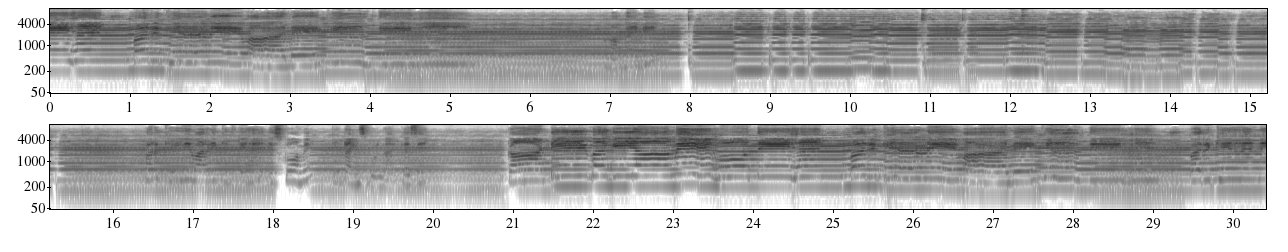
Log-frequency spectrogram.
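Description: Harmonium playing the song's melody in sustained, reedy held notes, with a woman's voice singing over it in stretches near the start and through the last third. The sound dips out briefly about eighteen seconds in.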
